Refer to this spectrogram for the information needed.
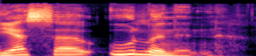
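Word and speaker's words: Jesse Ylönen: The correct pronunciation, and we've maybe we've all been saying it wrong, is Yessa Ulinen. Um, so we're going to have to start getting used to to saying it that way.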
